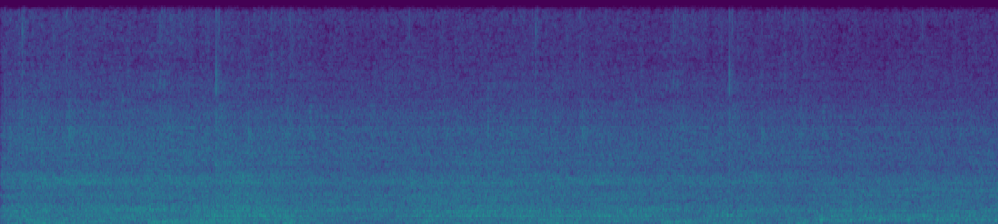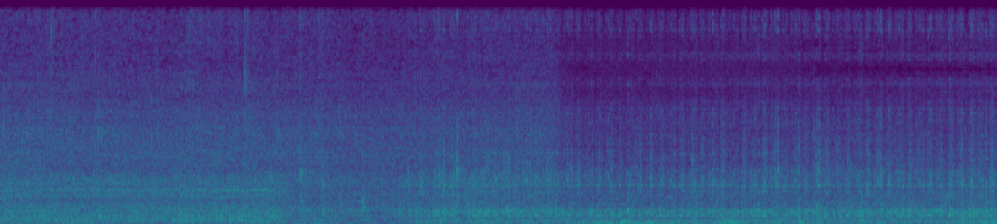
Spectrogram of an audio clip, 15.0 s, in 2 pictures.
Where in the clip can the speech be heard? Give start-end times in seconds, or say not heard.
not heard.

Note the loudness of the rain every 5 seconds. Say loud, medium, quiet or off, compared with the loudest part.
loud, loud, medium.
